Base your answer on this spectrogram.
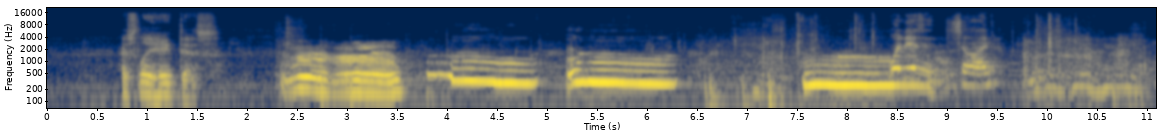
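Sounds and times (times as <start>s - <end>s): person imitating dinosaur calls: 2.3s - 6.3s, 7.5s - 8.4s.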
